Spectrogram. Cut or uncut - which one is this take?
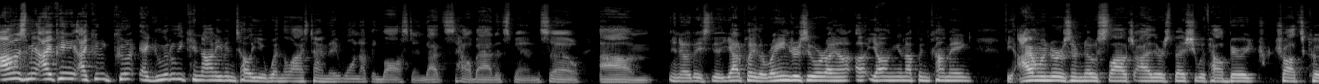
cut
